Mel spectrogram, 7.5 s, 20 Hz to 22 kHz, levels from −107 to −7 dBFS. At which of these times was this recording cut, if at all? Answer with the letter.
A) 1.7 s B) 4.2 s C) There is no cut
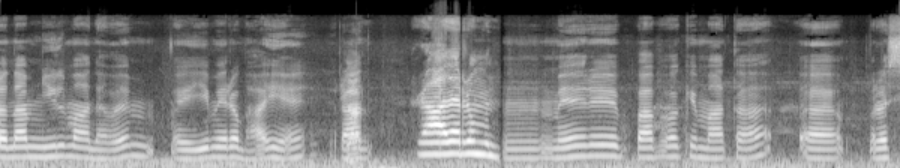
B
